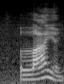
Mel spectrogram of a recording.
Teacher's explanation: L도 좀 지켜봐야 되는 자음 중에 하나예요. L은 혼자 앞에 있을 때 혀 끝을 천장에 대서 러 소리가 납니다.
